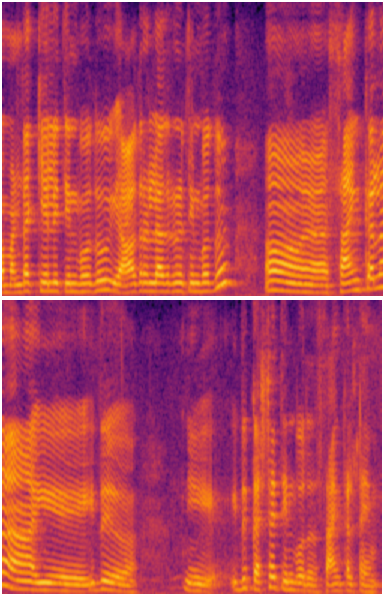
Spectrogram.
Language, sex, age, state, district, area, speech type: Kannada, female, 45-60, Karnataka, Vijayanagara, rural, spontaneous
